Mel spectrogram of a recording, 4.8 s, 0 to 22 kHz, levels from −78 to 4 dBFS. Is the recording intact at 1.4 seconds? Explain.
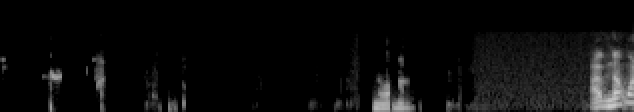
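No. Speech suppressed in double talk covers 1.19 to 1.63 s: the speech sinks by up to about 40 dB, in pieces over roughly 0.4 s, likely because an echo canceller facing simultaneous talk mistook the near talker for loudspeaker echo and attenuated it.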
